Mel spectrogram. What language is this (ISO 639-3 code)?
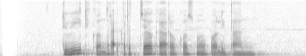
jav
